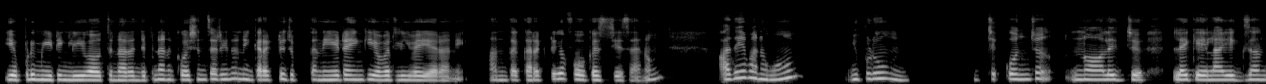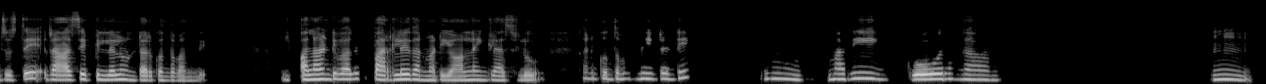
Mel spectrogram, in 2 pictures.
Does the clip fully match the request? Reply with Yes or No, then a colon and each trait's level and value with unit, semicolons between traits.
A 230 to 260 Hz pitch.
No: high, 220 Hz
